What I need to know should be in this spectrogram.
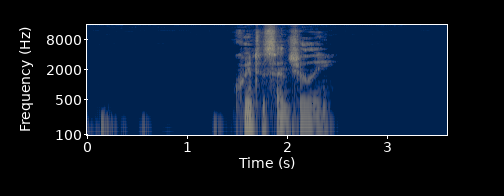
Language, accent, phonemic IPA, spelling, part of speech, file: English, Australia, /ˌkwɪntɪˈsɛnʃəli/, quintessentially, adverb, En-au-quintessentially.ogg
- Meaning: In a manner that is typical or characteristic of a thing's nature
